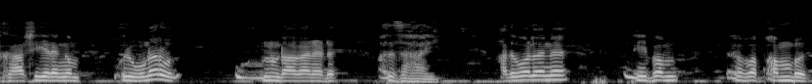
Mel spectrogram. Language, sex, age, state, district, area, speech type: Malayalam, male, 45-60, Kerala, Alappuzha, rural, spontaneous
